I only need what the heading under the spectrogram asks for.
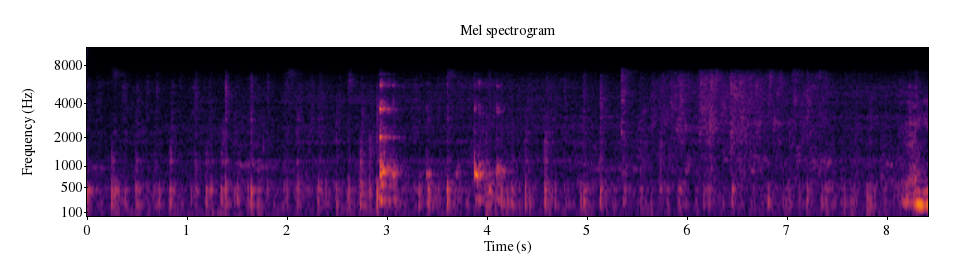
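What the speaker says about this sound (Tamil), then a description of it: "குக்கரை தூக்கி அடுப்பில் வச்சு இந்த வச்சிருக்க வெள்ளத்தை இதில் ஊற்றணும்." Thick jaggery syrup is poured into a pressure cooker on the stove for sweet pongal, giving wet, gloopy splashes and sloshing with a few sharp clinks of a utensil against the metal pot. It is close and moderately loud, with no talk.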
